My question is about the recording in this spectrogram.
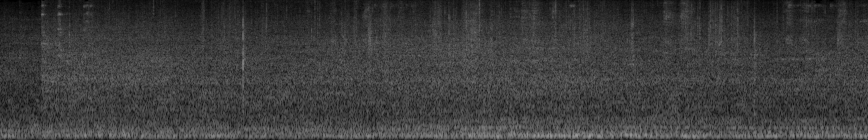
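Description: Electric blender switched on about half a second in and running steadily, churning a fruit shake.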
